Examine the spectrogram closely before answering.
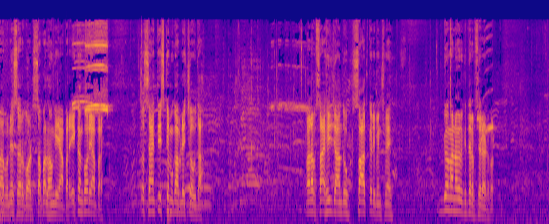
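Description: Young men shout loudly and excitedly nearby.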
